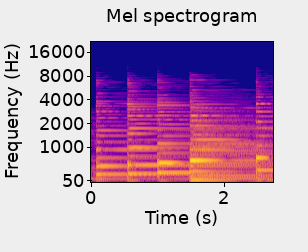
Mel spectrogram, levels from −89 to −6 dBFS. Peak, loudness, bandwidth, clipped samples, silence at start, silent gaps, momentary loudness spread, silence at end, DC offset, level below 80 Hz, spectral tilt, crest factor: -4 dBFS; -21 LUFS; 8.8 kHz; under 0.1%; 0 s; none; 11 LU; 0 s; under 0.1%; -34 dBFS; -7 dB/octave; 16 dB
